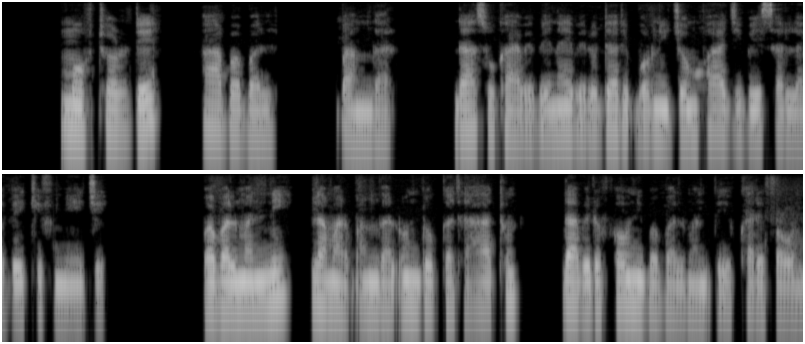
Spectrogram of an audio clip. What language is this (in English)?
Fula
